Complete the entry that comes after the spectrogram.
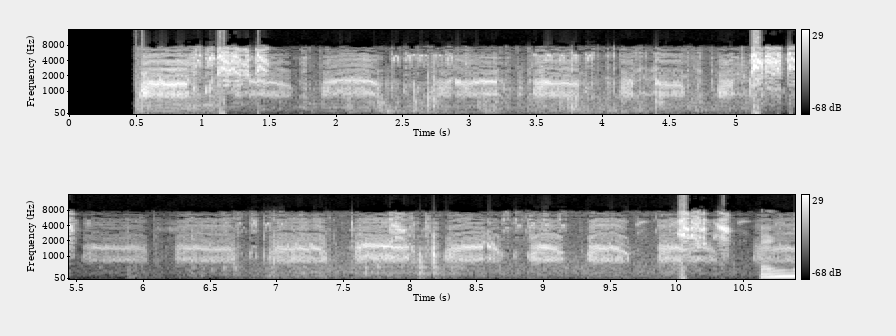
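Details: A pet pineapple-coloured green-cheeked conure makes mating sounds: a steady run of harsh, nasal, rasping notes, several each second, with a few sharp clicks between them.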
